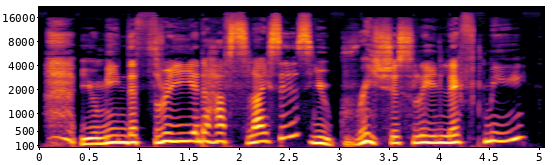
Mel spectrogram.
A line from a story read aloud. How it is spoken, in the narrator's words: Aziraphale laughed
